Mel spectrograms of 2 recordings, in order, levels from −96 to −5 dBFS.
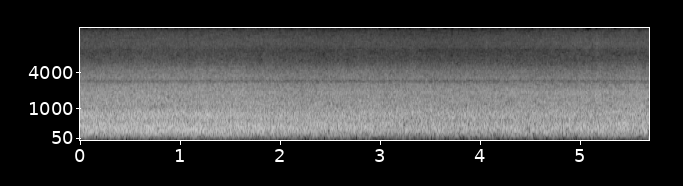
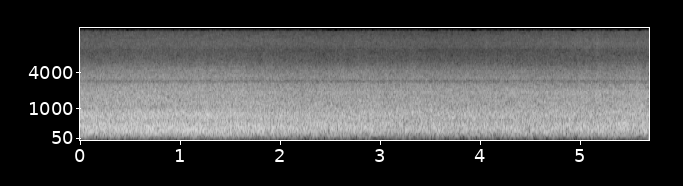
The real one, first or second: second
